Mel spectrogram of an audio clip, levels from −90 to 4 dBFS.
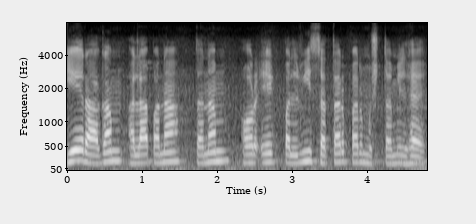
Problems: constant background noise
